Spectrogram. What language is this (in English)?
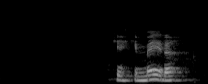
Icelandic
